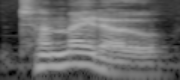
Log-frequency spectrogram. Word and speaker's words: tomato: And I I said the word tomato earlier on. And it's not only tomorrow that British say, but the second T is not a D. So it's not tomorrow, but tomato. Sounds a small thing, but you get that right.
